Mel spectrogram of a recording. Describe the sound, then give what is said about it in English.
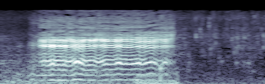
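A single loud, wavering bleat from a goat or sheep, lasting under a second, followed by faint outdoor background; livestock brought to a permanent water source at Kachoda in Turkana. “They can go graze their livestock, but at the end of the day, bring their livestock here to get water, which is near them.”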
